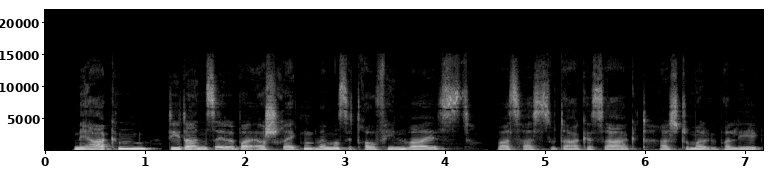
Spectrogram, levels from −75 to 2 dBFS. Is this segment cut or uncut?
uncut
